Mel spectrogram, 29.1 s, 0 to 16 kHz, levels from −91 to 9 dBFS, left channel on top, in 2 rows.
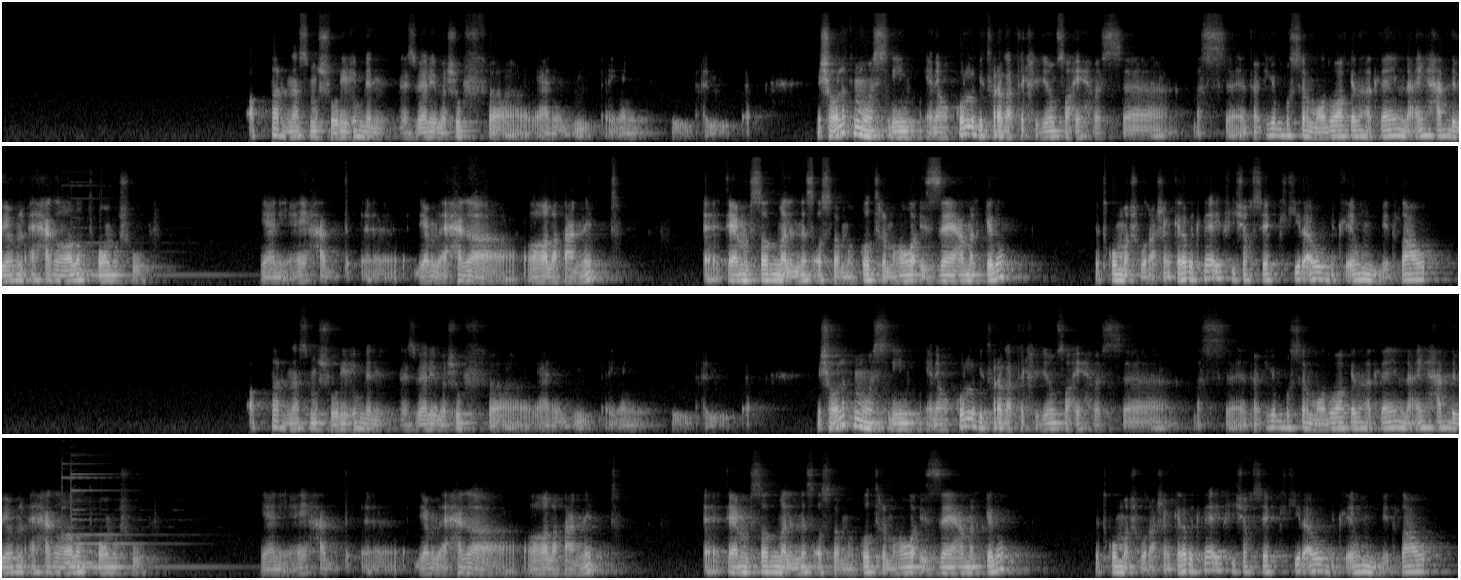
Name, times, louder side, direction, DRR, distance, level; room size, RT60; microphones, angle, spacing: voice 1, 2.4-7.5 8.2-16.0 17.2-20.5 21.6-24.6 25.5-28.8, left 3 dB, 30° left, 16 dB, 0.5 m, -28 dB
sound 1, 15.2-16.8, right 4 dB, 65° right, 0.4 m, -42 dB
12.5 x 9.2 x 7.0 m, 0.71 s
head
